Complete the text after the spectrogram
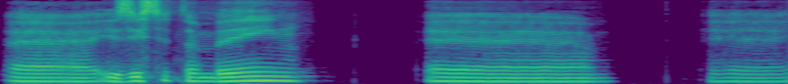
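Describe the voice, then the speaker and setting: A middle-aged Brazilian man giving a calm, explanatory lecture in a large auditorium, speaking into a handheld microphone and often checking in with the audience. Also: fairly high pitch. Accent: Brazilian Portuguese. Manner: calm, explanatory, many fillers like "né". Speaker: mindfulness lecturer. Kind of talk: relaxed lecture with audience questions.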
